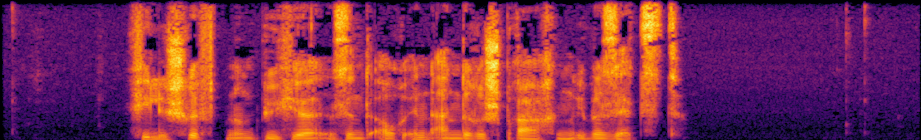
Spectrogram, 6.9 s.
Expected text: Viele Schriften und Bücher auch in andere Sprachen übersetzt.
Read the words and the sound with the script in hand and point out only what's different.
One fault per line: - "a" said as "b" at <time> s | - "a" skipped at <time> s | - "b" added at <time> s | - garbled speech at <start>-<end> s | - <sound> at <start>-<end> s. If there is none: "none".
- "sind" added at 2.5 s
